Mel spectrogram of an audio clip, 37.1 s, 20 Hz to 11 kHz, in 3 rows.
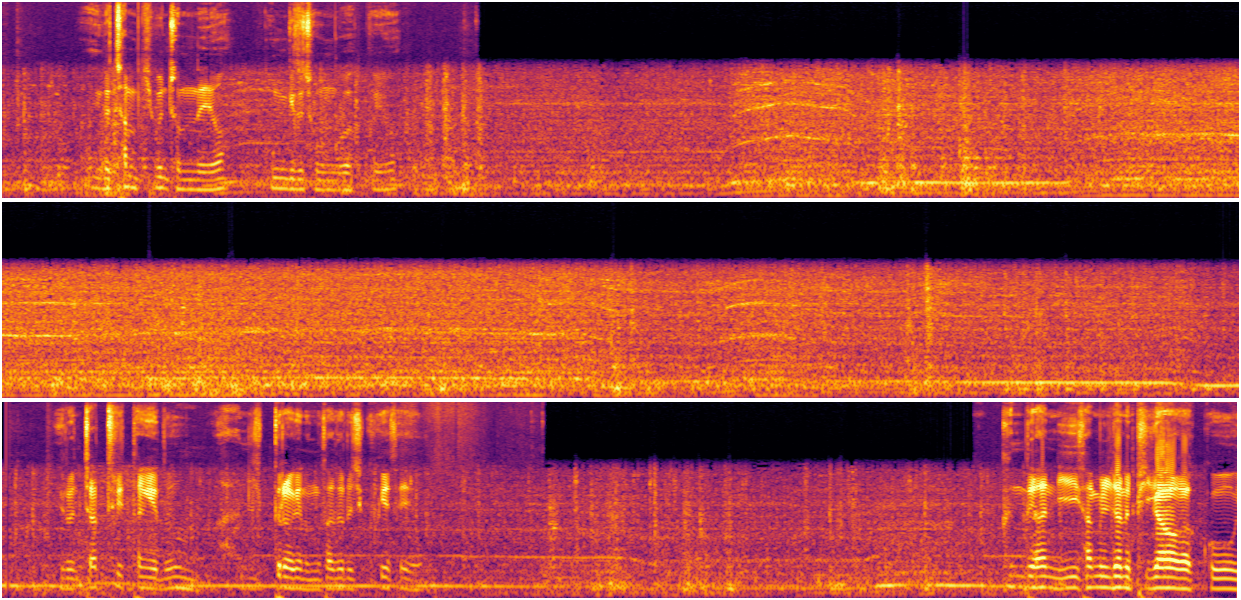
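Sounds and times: faint whine: 0:00.0 - 0:04.8, 0:24.8 - 0:30.5, 0:34.5 - 0:37.0
forklift engine running: 0:00.0 - 0:05.1, 0:08.6 - 0:37.0.

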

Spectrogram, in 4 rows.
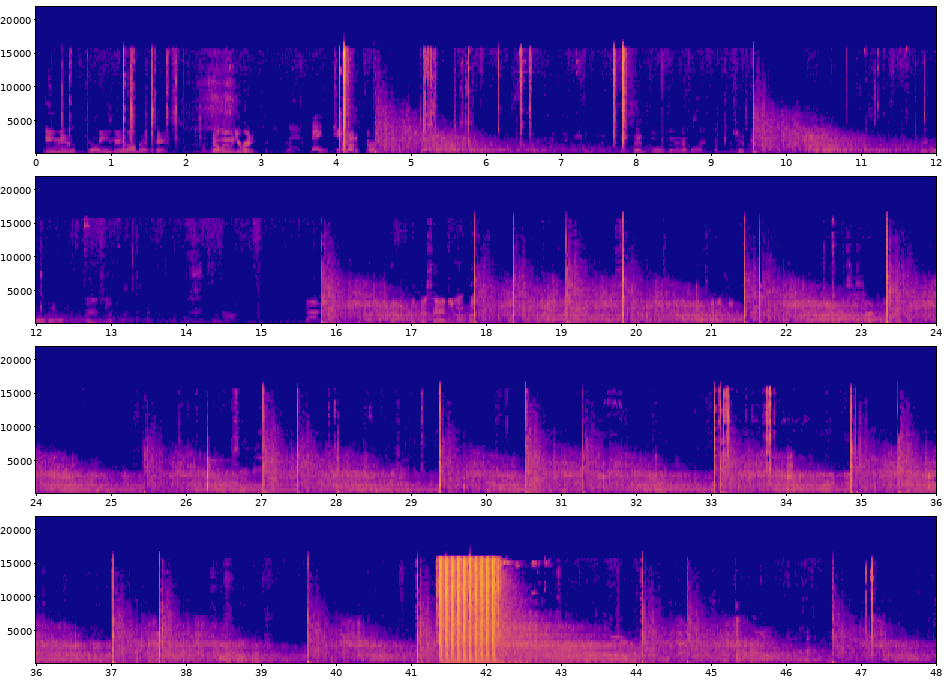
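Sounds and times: murmur of voices: 0:00.1 - 0:48.0
single gunshots: 0:04.0 - 0:07.0, 0:09.4 - 0:12.4, 0:15.8 - 0:45.8
machine gun automatic fire: 0:41.3 - 0:42.9.

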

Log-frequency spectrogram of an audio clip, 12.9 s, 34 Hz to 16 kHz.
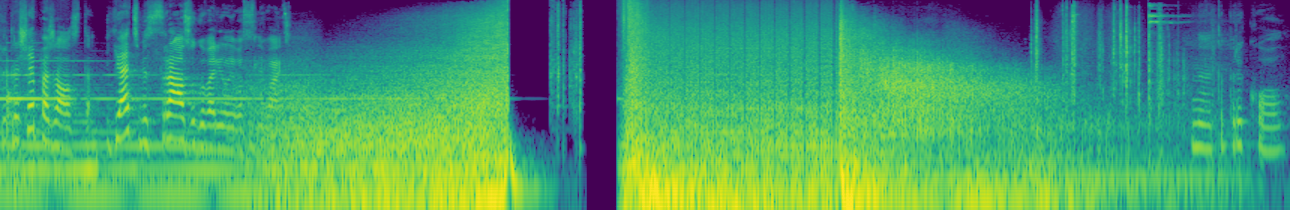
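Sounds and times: heavy boom hits: 0:06.2 - 0:10.6.

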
